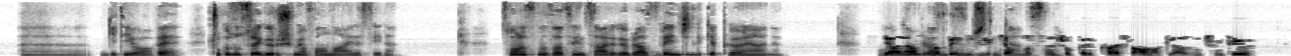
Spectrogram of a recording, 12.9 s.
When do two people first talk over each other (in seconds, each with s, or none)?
8.9 s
